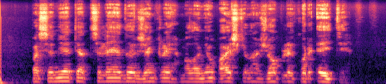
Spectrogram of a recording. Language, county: Lithuanian, Panevėžys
